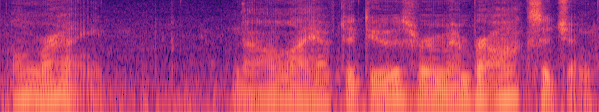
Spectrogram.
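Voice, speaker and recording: A man's voice: fairly low pitch, fast, mellow. A man giving casual, playful gameplay commentary as a let's play host, rambling with wry asides. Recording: faint background noise.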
